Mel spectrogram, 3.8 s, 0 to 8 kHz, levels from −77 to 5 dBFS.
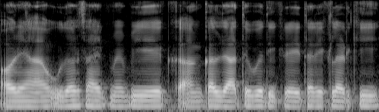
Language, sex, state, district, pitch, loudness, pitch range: Hindi, male, Chhattisgarh, Raipur, 105 Hz, -16 LUFS, 100-105 Hz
